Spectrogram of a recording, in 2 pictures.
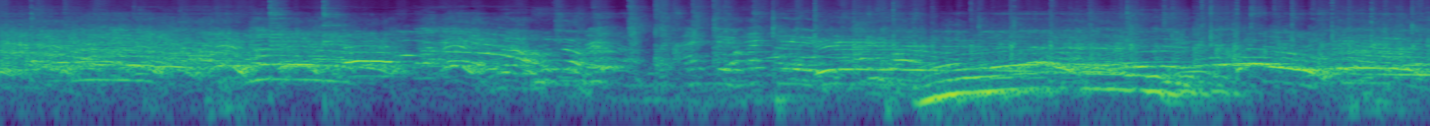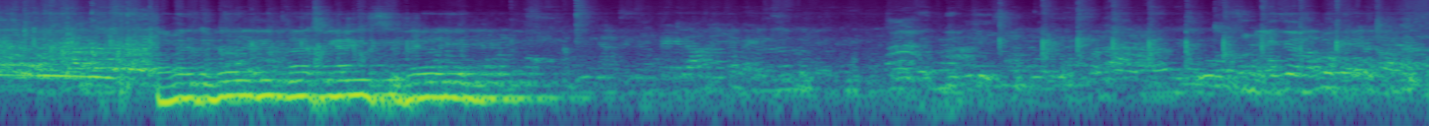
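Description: A crowd of children shouts and cheers.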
